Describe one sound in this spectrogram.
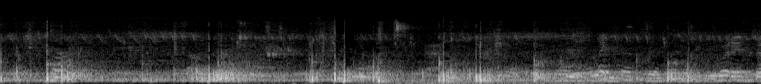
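Sneakers squeak and scuff on a hard court.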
